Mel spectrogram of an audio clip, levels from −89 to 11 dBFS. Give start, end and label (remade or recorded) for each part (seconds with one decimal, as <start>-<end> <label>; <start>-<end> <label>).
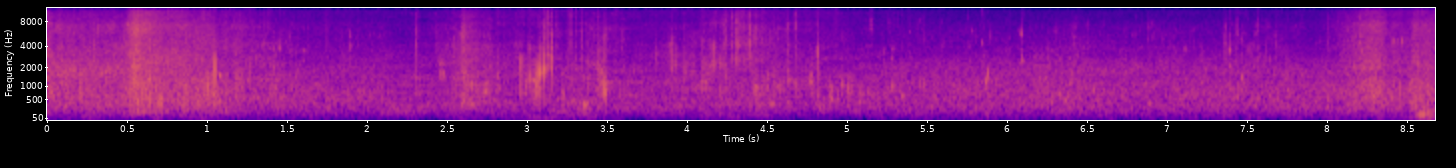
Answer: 0.0-2.1 recorded; 2.1-5.2 remade; 5.2-8.7 recorded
